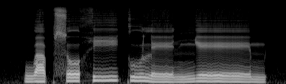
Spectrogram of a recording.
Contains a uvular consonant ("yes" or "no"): no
